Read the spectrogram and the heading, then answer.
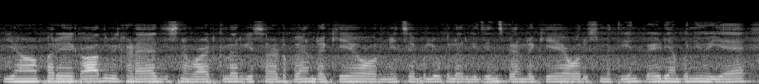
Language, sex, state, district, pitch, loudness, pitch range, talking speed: Hindi, male, Rajasthan, Bikaner, 125 Hz, -16 LUFS, 125-130 Hz, 235 wpm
